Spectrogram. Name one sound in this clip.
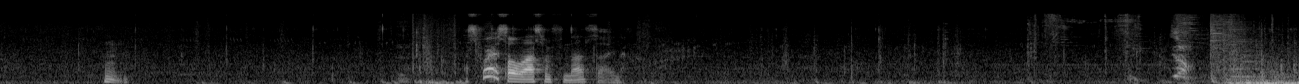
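A young man speaks into a microphone now and then.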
